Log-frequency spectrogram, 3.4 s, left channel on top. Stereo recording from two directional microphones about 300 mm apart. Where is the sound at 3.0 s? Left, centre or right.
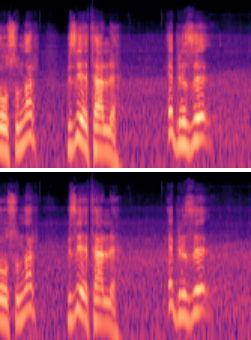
Right.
